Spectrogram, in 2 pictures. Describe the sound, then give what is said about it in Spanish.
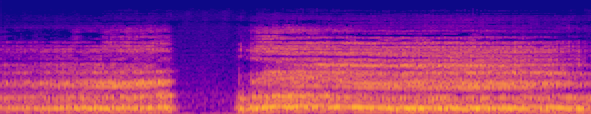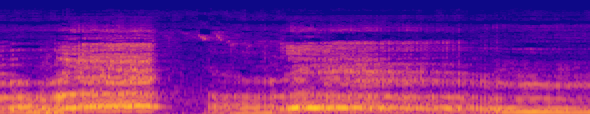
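A wild boar lets out loud, rough, deep grunting roars in long drawn-out bursts, broken by two short pauses. “Vamos con las opciones. A es un cerdito. B es un jabalí. C es un toro. ¿Lo tienes? Se trata de un jabalí.”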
